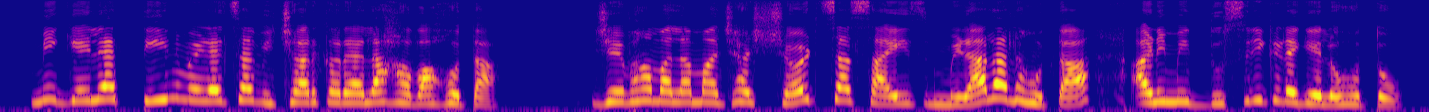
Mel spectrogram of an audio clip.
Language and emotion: Marathi, angry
